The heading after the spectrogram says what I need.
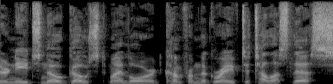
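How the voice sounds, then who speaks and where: A raspy, put-on character voice from a man, fairly high in pitch, with fairly even intonation and a quiet background. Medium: audio drama.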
